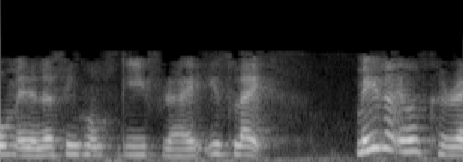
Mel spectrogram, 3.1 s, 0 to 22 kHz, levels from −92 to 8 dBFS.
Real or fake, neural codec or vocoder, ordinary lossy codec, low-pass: fake; codec, 24 kHz, 1.2 kbps, DualCodec; MP3, 24 kbps; 7.2 kHz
